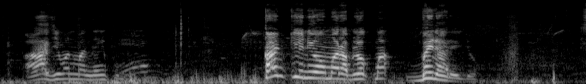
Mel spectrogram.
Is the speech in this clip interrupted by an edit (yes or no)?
yes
